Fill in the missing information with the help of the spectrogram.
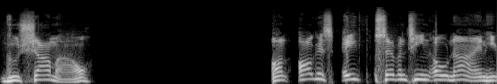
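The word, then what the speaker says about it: Gusmão: The true honor instead goes to Bartholomew de Gussamao, pronounced Gushamao.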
